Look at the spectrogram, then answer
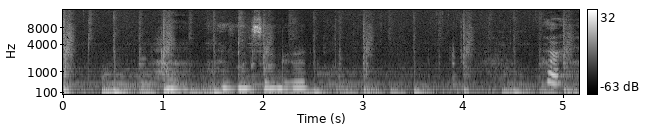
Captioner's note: giggles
